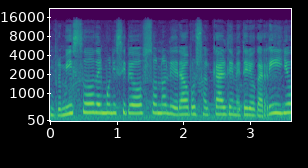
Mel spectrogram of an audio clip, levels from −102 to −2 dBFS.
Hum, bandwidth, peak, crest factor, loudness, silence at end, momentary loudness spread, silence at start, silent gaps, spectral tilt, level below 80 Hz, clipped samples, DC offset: none; 15 kHz; -12 dBFS; 14 dB; -25 LUFS; 0 s; 3 LU; 0 s; none; -4.5 dB/octave; -56 dBFS; under 0.1%; under 0.1%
